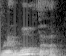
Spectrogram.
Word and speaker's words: remuda: The word is pronounced remuda in the Southwest, but most Texas cowboy merely say horses.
